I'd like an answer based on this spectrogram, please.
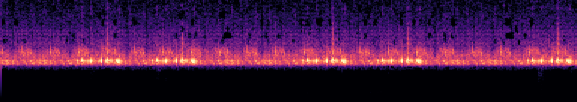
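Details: High, trilling cricket chirps in a relaxing sleep recording, fast pulse bursts coming in uneven clusters across a few seconds, with brief pauses between groups and a soft hiss beneath.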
